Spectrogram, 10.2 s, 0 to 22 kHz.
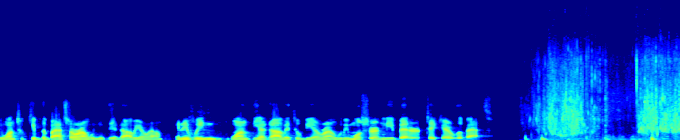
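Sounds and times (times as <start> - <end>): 
speech: 0.1 - 8.6
water poured onto newly planted agaves: 7.8 - 10.2.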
